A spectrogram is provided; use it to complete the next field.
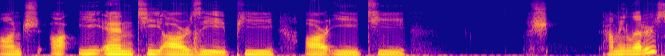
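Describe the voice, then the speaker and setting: A man with a Canadian accent, fairly high in pitch, fairly even in intonation, at a very slow pace with long, frequent pauses. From Canada. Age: young. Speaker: podcast host, entrepreneur. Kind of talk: casual chat.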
